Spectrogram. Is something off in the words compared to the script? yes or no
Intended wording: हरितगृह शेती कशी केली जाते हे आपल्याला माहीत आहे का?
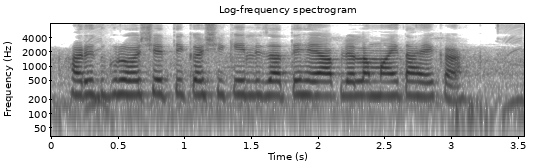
no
